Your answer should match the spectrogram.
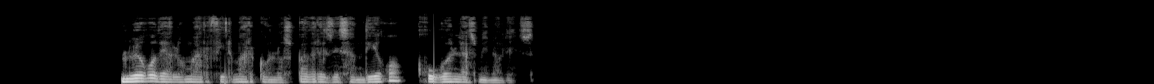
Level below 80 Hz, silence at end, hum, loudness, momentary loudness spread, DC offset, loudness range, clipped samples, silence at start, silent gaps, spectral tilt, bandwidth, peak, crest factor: -56 dBFS; 6.2 s; none; -20 LUFS; 13 LU; under 0.1%; 14 LU; under 0.1%; 1.2 s; 4.07-4.17 s; -6 dB/octave; 10.5 kHz; -2 dBFS; 22 dB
